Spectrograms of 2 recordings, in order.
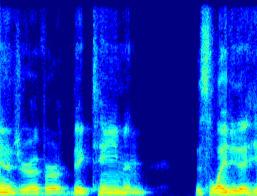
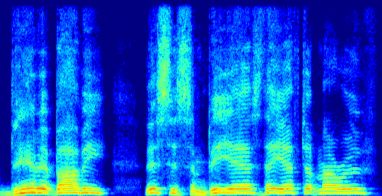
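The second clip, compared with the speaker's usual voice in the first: hammed-up furious lady complaining; imitating angry customer; 12 semitones higher, 4 dB louder than usual. Retold angry customer scolding roofer Bobby, imitated loud rant. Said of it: "he already knew she was pissed".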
